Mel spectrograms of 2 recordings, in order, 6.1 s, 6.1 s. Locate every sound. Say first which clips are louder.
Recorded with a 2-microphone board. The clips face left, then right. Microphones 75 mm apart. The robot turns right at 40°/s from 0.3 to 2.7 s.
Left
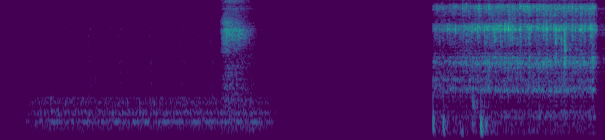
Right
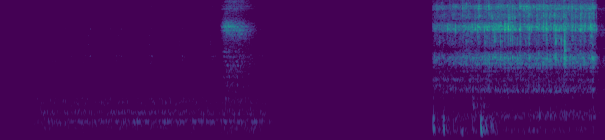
2.2 s a hiss: left 7 dB; 75° left (ahead or behind), 1.6 m; by 2.6 s 60° left (ahead or behind), 1.6 m
4.3 s frying: left 3 dB; 45° left (ahead or behind), 1.2 m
